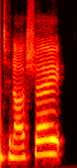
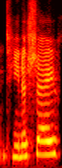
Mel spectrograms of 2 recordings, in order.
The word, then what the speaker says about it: Tinashe: Tinashe. That's the correct pronunciation. I was saying Tinashe for like years and years, and I only like just learned the correct pronunciation.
